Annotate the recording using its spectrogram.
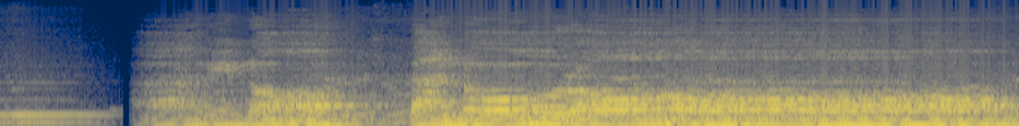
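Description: A man singing Javanese macapat (tembang) solo into a microphone in long drawn-out held notes with slow wavering turns of pitch. The line breaks off briefly about a second in, then resumes and grows louder about three and a half seconds in.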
